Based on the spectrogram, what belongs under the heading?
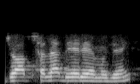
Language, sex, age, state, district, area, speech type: Hindi, male, 18-30, Rajasthan, Jodhpur, urban, conversation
